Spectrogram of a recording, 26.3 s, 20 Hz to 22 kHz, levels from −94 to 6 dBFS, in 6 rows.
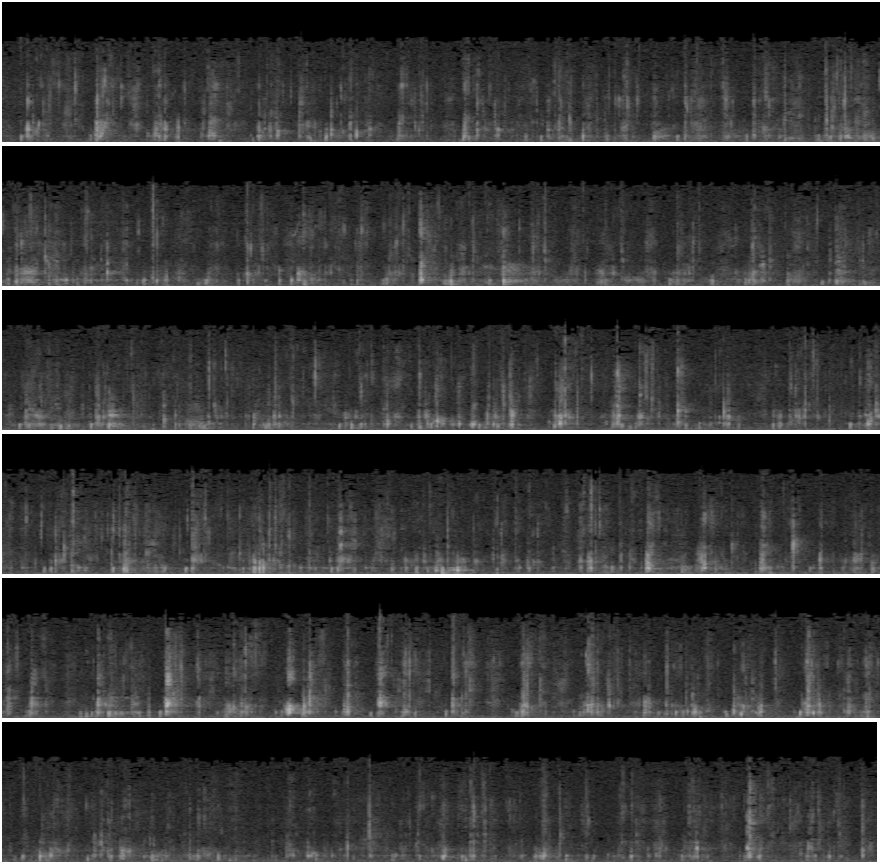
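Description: A recording of everyday sounds, and nothing is technically wrong with it, so there are no times or causes to give.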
